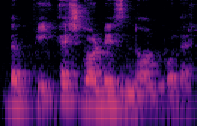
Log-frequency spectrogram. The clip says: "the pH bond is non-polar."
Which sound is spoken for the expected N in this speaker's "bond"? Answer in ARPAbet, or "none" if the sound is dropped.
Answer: none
